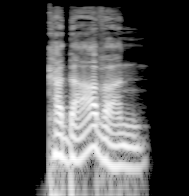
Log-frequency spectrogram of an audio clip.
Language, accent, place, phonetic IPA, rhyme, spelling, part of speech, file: German, Germany, Berlin, [kaˈdaːvɐn], -aːvɐn, Kadavern, noun, De-Kadavern.ogg
- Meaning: dative plural of Kadaver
